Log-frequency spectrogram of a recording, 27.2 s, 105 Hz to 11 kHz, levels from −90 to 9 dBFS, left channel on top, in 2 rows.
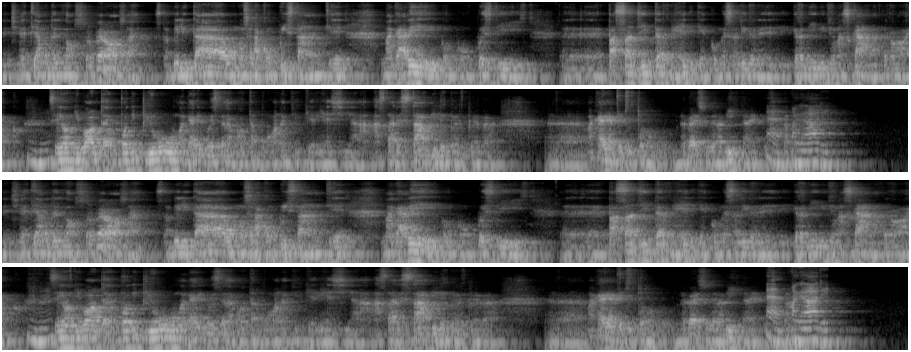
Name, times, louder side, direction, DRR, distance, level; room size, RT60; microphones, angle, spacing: voice 1, 0.0-2.0 2.4-14.1 14.4-25.6 25.9-26.0, left 2 dB, 60° left, 2.0 m, -29 dB
voice 2, 14.0-14.4 25.1-26.0, right 3 dB, 45° right, 0.7 m, -29 dB
19.0 x 10.5 x 2.3 m
head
